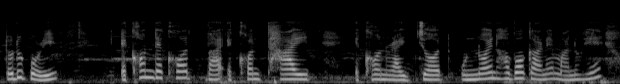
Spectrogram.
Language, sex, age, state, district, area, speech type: Assamese, female, 30-45, Assam, Dibrugarh, rural, spontaneous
